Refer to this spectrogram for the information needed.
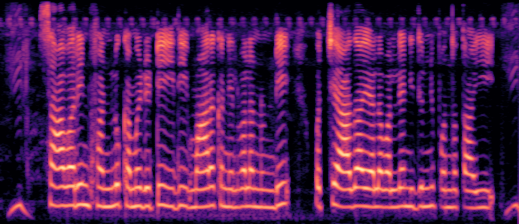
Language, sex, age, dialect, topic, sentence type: Telugu, female, 18-24, Southern, banking, statement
